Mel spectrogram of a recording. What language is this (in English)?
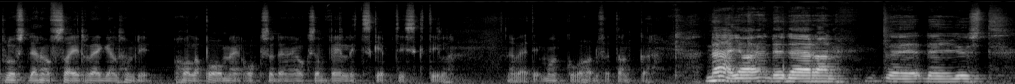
Swedish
